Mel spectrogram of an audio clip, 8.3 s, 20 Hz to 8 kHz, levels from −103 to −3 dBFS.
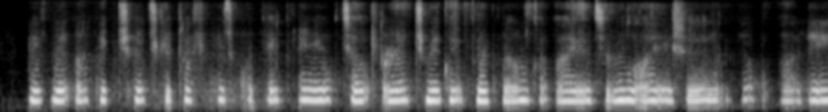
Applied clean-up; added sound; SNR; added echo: neural mask model DeepFilterNet 3.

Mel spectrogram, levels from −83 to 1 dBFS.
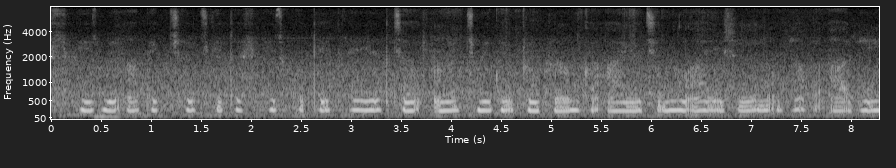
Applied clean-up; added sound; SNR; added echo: none; none; none; none.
